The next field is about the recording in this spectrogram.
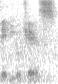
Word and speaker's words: دئیوکس: او قصه رو با دئیوکس شروع می‌کنه، با تلفظ درست یونانی دئیوکس، که 53 سال سلطنت می‌کنه.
